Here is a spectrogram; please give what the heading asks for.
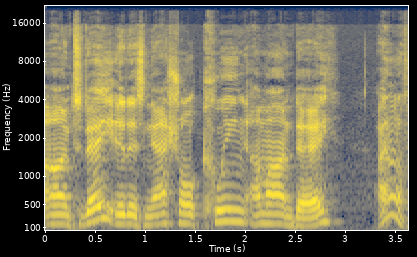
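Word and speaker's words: Kouign-amann: pronunciation here the pronunciation pronunciation it's called it's pronounced queen amman queen amman no and it's not a queen it's not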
